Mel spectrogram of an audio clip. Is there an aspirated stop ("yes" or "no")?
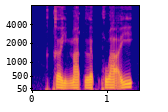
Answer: no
